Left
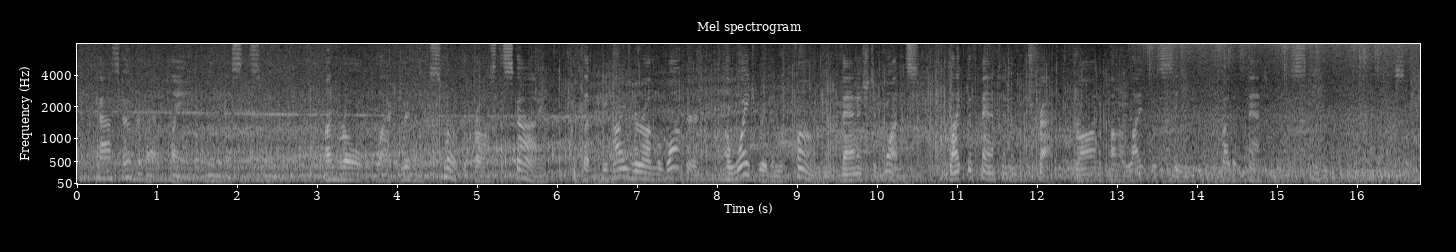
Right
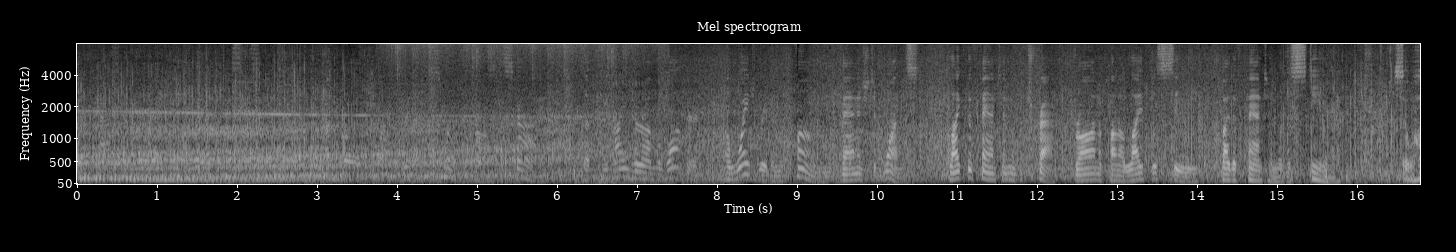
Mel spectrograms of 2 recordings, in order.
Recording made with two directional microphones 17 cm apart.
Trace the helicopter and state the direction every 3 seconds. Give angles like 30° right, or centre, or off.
20° right, 10° left, 30° left, 40° left, 50° left, 50° left.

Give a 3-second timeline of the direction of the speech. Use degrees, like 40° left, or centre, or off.
60° left, 50° left, 30° left, centre, 30° right, 50° right.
